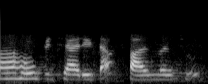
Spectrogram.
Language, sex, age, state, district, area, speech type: Gujarati, female, 18-30, Gujarat, Junagadh, rural, conversation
